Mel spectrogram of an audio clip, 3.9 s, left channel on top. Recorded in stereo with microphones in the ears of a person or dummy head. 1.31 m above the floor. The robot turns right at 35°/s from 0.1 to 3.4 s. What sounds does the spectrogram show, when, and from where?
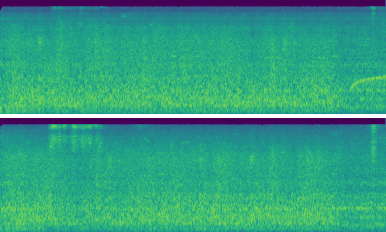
0.5 s keys jangling: 60° right (ahead or behind), 4.5 m; by 3.8 s 15° right (ahead or behind), 4.5 m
